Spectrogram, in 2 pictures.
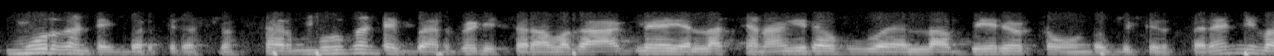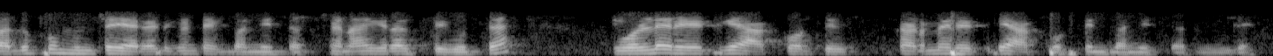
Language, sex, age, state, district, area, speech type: Kannada, male, 18-30, Karnataka, Chikkaballapur, urban, conversation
